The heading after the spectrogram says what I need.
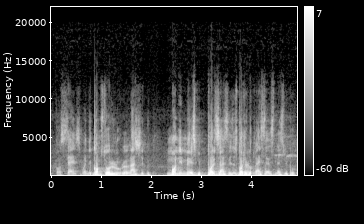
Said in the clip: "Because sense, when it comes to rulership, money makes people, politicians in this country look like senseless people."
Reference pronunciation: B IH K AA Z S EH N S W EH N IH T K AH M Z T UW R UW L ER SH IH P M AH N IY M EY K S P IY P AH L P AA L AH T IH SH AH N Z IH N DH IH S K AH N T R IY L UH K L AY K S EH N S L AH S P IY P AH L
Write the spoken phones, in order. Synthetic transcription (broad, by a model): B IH K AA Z S EH N S W EH N IH T K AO M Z T UW L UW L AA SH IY P M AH N IY M EY K S P IY P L P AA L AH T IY AH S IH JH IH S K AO T IY L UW K L AY K S EH N S L AH S P IY P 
